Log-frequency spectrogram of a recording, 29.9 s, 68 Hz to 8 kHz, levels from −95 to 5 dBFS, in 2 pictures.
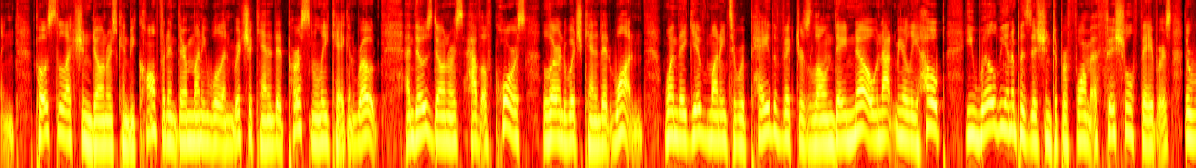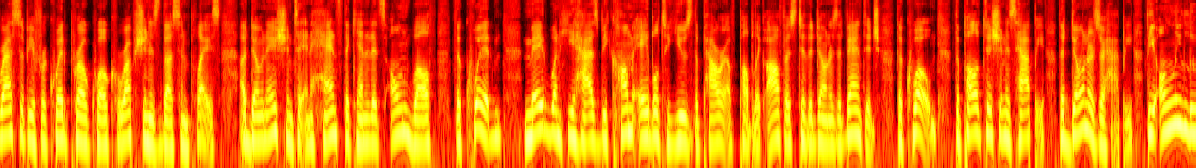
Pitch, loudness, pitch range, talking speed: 155 Hz, -17 LUFS, 140-175 Hz, 200 wpm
